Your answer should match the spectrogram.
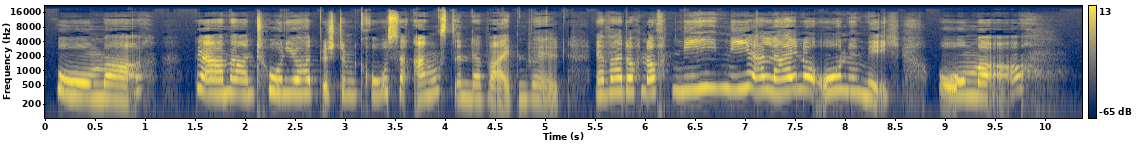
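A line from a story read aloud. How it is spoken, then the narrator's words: Sobbing. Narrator (German): schluchzt sie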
